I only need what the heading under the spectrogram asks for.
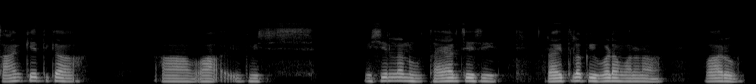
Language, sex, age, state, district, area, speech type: Telugu, male, 18-30, Telangana, Mancherial, rural, spontaneous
